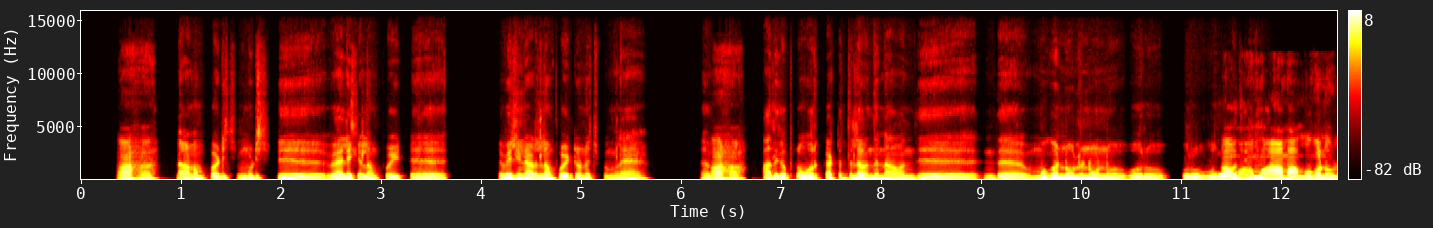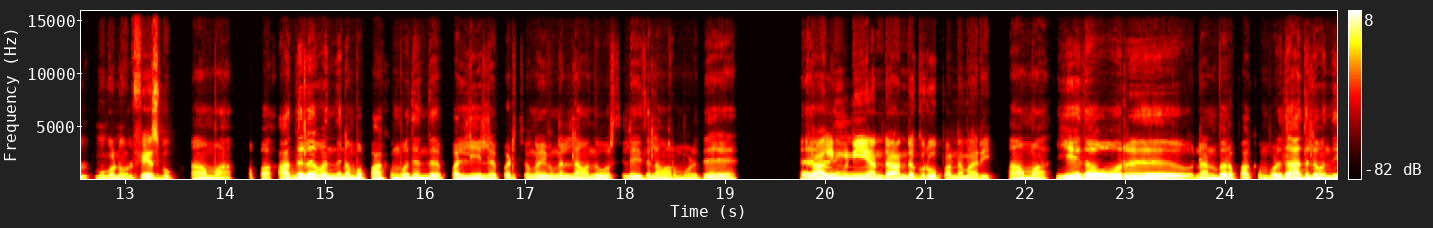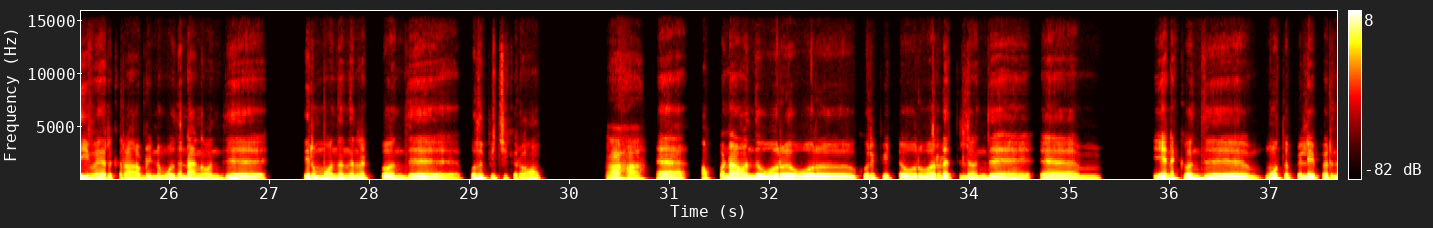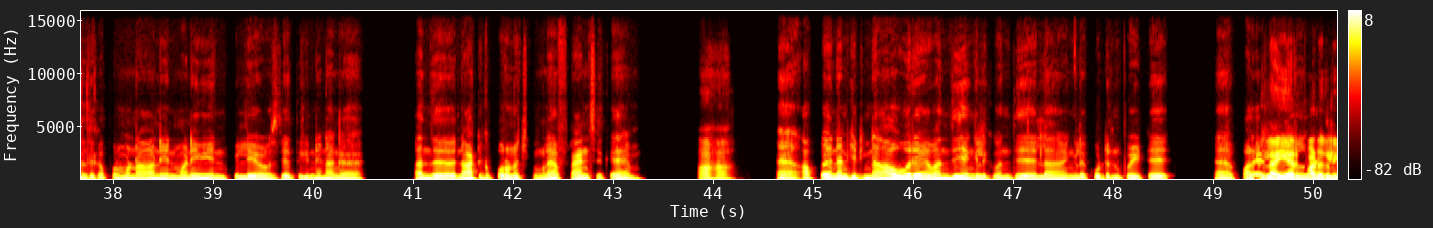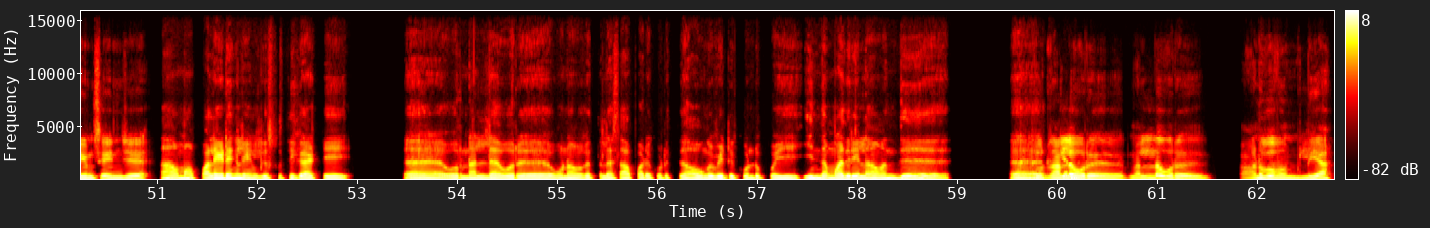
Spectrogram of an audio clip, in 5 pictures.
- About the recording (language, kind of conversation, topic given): Tamil, podcast, பால்யகாலத்தில் நடந்த மறக்கமுடியாத ஒரு நட்பு நிகழ்வைச் சொல்ல முடியுமா?
- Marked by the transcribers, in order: none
